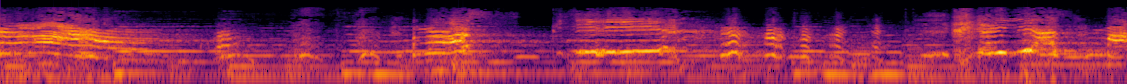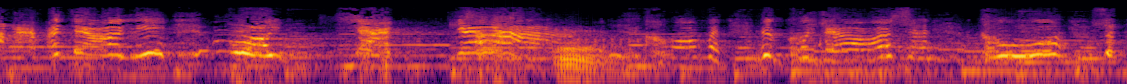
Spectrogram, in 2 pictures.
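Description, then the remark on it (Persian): A cat meows and caterwauls loudly, its drawn-out, wavering yowls repeating throughout, mixed with a person talking over them. “صبر داشته باش، صبر داشته باش گربه، گوش بده چی میگم.”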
